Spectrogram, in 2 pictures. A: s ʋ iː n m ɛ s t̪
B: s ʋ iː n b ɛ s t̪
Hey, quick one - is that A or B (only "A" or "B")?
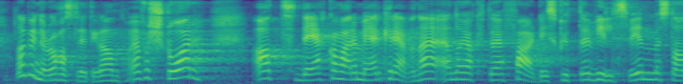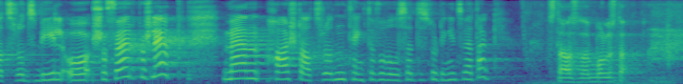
A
